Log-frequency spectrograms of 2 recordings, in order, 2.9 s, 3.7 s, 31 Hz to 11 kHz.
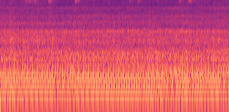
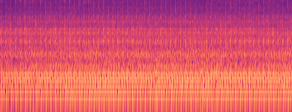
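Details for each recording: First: Hurricane 850W 240V two-stroke generator after refuelling with a lower-oil mix and tightening the loose spark plug: steady even buzz with no surging, popping or misfires, running smoothly. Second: Hurricane 850W 240V two-stroke generator after its loose spark plug was tightened, warming up: a steady, slightly uneven, burbly buzzing idle, still very smoky. The fuel probably has too much oil in it.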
